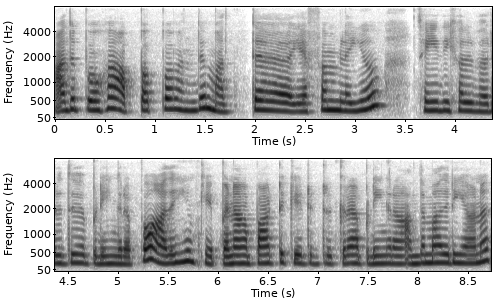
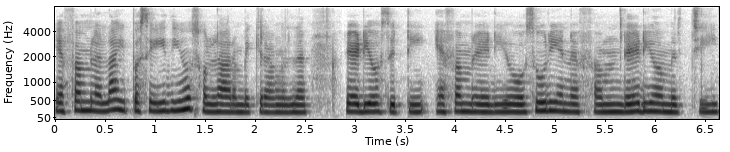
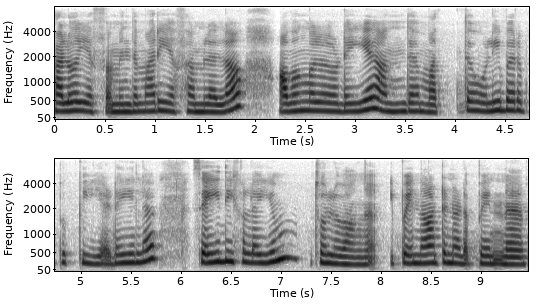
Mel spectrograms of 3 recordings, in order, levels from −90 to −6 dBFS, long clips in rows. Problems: none marked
